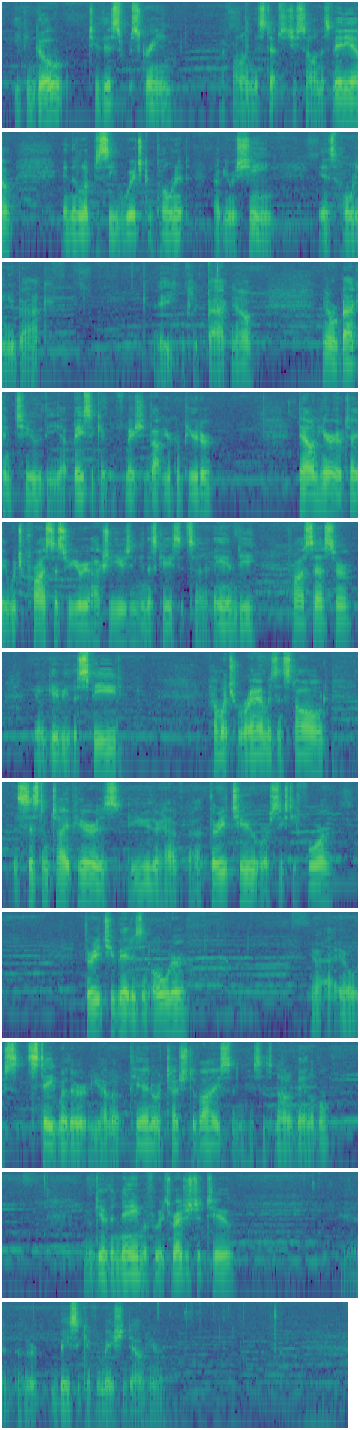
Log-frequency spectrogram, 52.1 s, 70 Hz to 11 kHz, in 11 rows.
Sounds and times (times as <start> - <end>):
Music: 0.0 - 52.0
Speech: 0.1 - 2.3, 2.9 - 4.9, 5.6 - 8.4, 9.0 - 10.3, 11.5 - 12.9, 13.8 - 17.1, 18.2 - 25.4, 26.5 - 33.0, 34.3 - 35.8, 37.3 - 42.4, 43.8 - 45.8, 47.2 - 49.7.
